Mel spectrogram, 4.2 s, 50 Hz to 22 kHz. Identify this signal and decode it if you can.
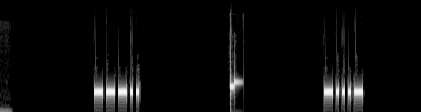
Morse code, heard as a keyed tone, about 40 wpm, 700 Hz. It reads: 8 <BT>
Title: Single Character (Letter:Number:Punctuation:Prosign) Alt 40wpm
